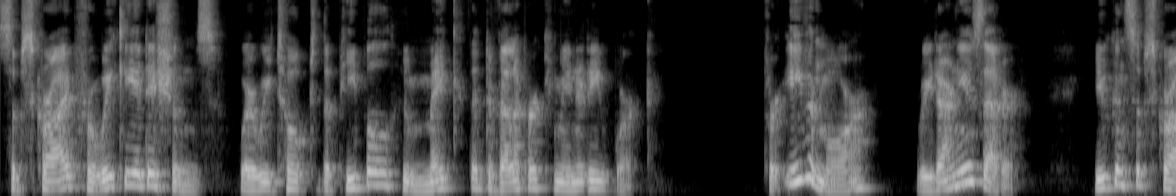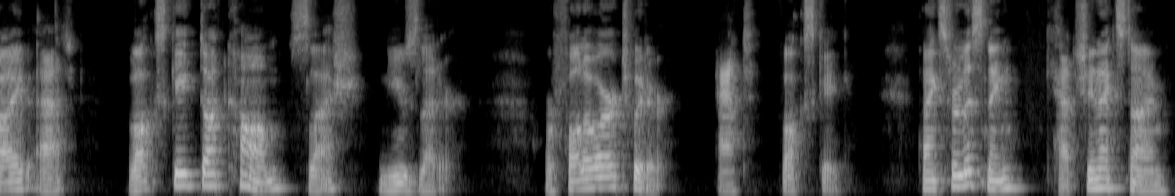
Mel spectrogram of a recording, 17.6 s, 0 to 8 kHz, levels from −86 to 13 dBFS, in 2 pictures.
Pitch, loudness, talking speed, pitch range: 130 Hz, -20 LUFS, 135 wpm, 115-145 Hz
